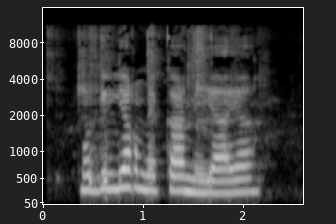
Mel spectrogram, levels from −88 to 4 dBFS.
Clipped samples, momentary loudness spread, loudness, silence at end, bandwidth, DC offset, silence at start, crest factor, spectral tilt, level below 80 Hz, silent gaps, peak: under 0.1%; 12 LU; -22 LUFS; 0.45 s; 11.5 kHz; under 0.1%; 0.35 s; 16 dB; -3.5 dB/octave; -72 dBFS; none; -6 dBFS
